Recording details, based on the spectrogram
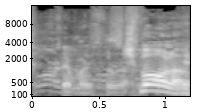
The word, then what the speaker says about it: Spoorloos: Spoorloos, yeah.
